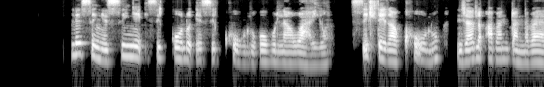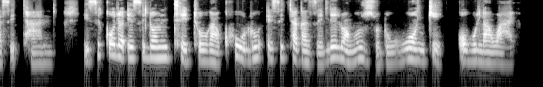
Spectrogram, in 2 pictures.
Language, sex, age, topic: North Ndebele, female, 25-35, education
